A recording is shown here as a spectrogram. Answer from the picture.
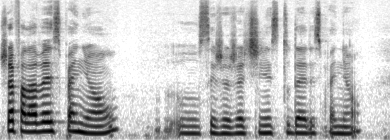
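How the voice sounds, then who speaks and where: A woman with a French accent, moderate pace and ordinary pitch variation. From Senegal and Cameroonian family, francophone. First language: French (speaking Portuguese). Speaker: singer, guest. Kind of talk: casual interview.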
